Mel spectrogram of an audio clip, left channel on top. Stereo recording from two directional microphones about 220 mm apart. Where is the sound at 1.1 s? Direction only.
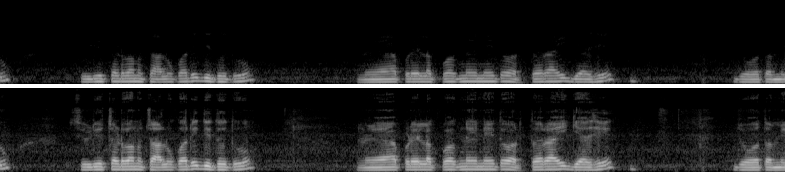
25° right (ahead or behind).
